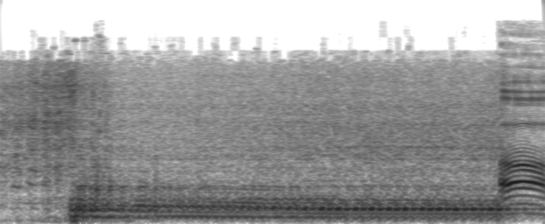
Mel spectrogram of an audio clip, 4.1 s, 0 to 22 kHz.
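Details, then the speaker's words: BMW E34 540i just fitted with a replacement ZF manual gearbox after the old one whined badly, exhaust refitted: the engine settles into an even idle in neutral with the clutch out. No whine, rattle or exhaust leak; gearbox healthy. "man no exhaust leak and the clutch out in neutral and there's no annoying er"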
